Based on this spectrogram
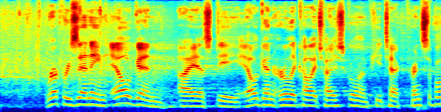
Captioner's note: audience applauding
